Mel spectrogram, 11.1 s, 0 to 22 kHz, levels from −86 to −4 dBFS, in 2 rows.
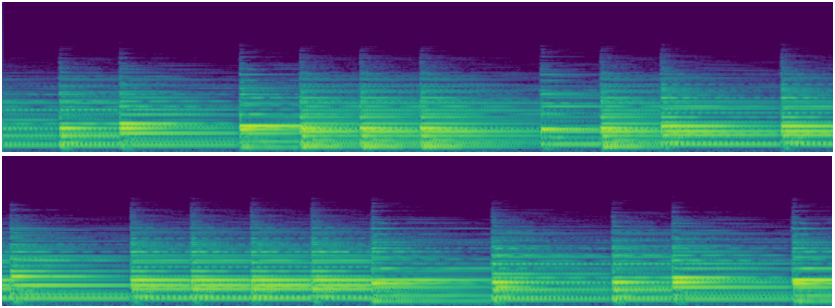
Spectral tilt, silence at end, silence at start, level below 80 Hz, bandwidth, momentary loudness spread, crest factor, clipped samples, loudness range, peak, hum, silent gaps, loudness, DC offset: -9 dB/octave; 0 s; 0 s; -50 dBFS; 6.2 kHz; 7 LU; 14 dB; under 0.1%; 1 LU; -2 dBFS; none; none; -18 LUFS; under 0.1%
